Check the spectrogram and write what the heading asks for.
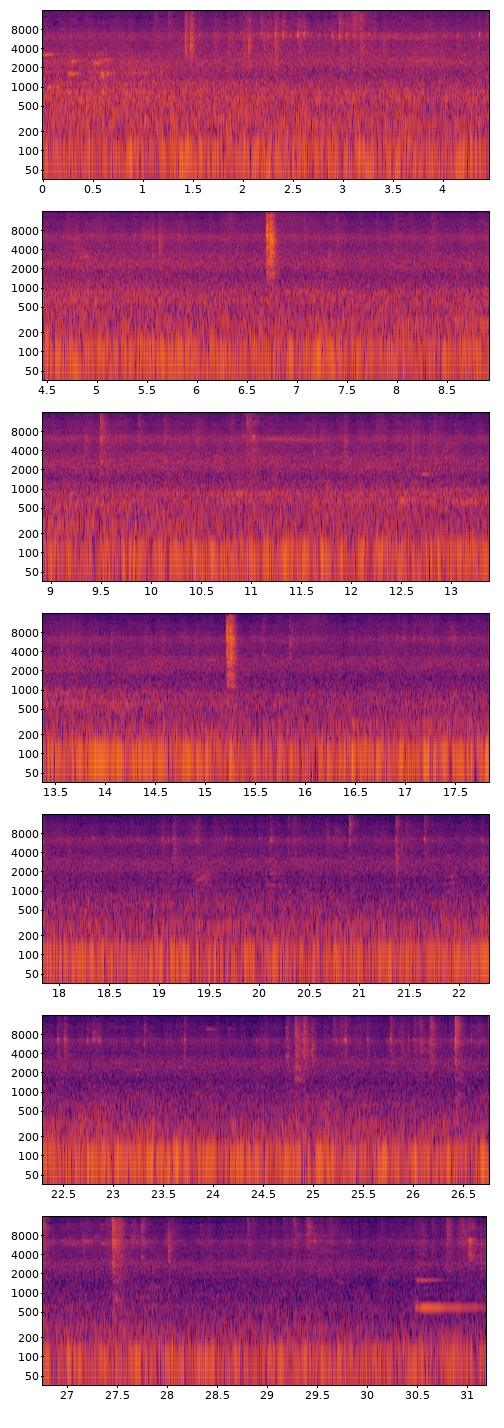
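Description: Tyne and Wear Metrocar running through a tunnel, heard from inside the car: a steady low rumble of wheels and running gear, with a few sharp clicks from the track. The train draws into the station platform near the end.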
